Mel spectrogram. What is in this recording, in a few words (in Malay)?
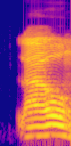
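"laung", Malay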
